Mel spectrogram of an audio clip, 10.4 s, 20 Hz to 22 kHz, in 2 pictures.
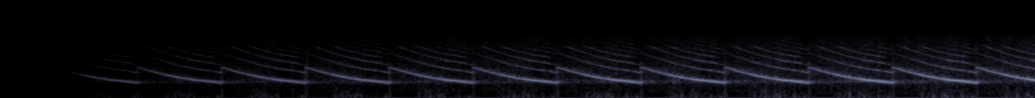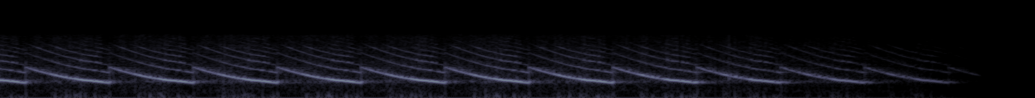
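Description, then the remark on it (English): An emergency locator transmitter alert tone, as heard on the VHF aircraft emergency frequency (GUARD) when the transmitter is activated: a loud, steady stream of falling whistle-like sweeps, roughly two per second, repeating for about ten seconds with no voices. “While 406 MHz is the satellite frequency, the following is what you'll actually hear on the VHF and UHF when an emergency locator transmitter is activated.”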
